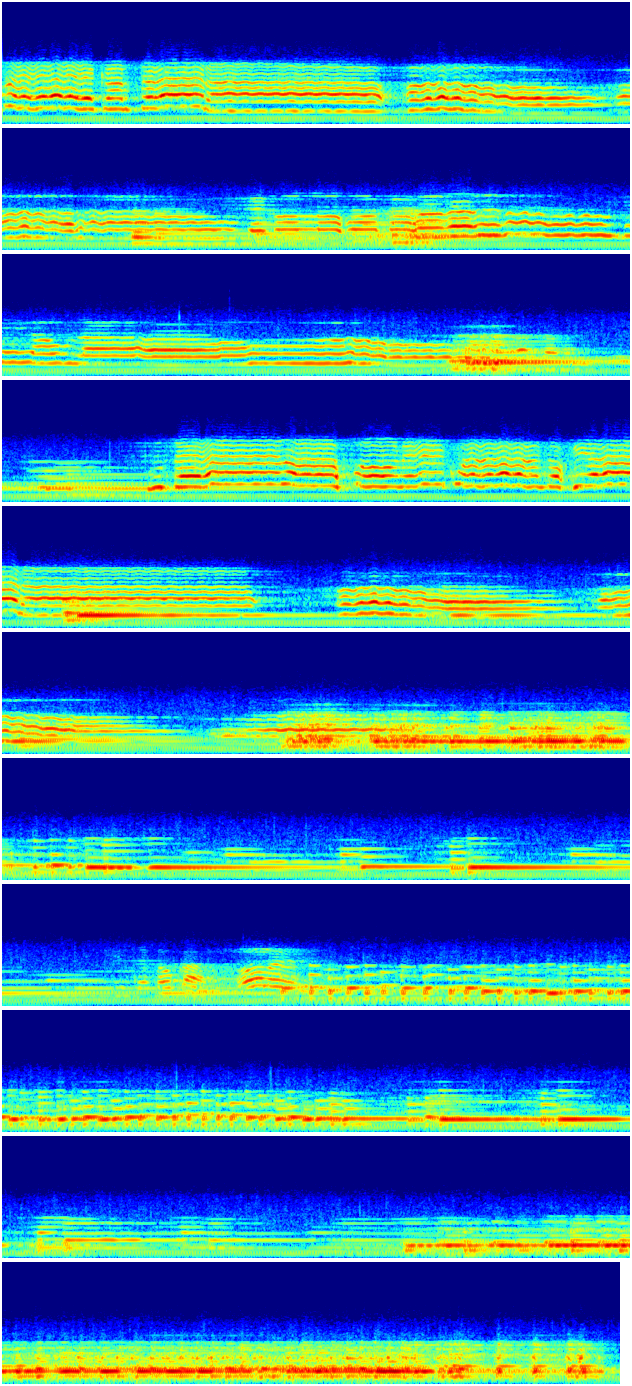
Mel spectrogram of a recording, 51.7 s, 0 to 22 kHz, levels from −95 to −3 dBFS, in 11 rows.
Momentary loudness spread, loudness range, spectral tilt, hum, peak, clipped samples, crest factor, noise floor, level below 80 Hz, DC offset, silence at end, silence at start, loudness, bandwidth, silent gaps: 16 LU; 9 LU; -10 dB/octave; 50 Hz at -50 dBFS; -4 dBFS; under 0.1%; 16 dB; -43 dBFS; -62 dBFS; under 0.1%; 0 s; 0 s; -20 LUFS; 3.6 kHz; none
